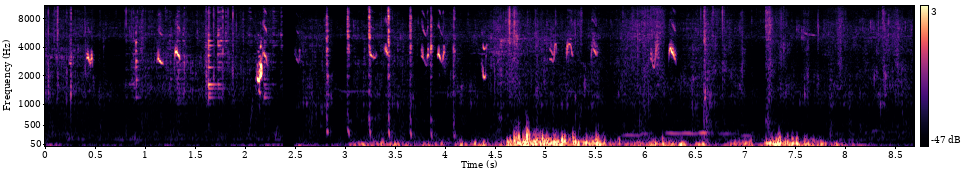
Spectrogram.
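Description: Chickens making short high calls while pecking at scattered maize kernels, with light clicks from the pecking. From about three seconds in, a heavy low rumble sets in under the calls and is loudest around the middle and again near the end.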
